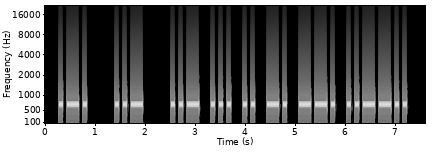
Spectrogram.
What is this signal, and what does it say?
Morse code, heard as a keyed tone, about 15 wpm, 700 Hz. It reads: R U USING?
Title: Common QSO Phrases 15wpm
